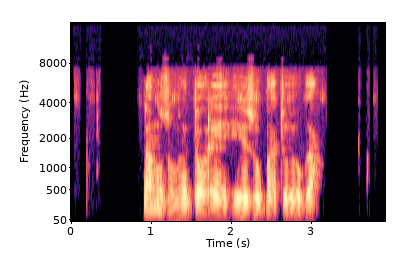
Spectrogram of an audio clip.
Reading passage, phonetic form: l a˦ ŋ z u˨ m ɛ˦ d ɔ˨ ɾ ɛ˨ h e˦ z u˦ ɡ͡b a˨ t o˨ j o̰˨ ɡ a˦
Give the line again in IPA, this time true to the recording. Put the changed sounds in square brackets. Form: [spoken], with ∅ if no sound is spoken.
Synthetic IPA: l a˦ ŋ z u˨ m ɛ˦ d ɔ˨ ɾ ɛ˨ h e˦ z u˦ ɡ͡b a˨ t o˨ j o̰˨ ɡ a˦

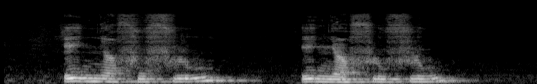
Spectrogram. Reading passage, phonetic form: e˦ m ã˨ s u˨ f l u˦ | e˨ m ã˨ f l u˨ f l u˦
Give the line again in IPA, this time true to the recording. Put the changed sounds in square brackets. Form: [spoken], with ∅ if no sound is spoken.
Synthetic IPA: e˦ [ɲ] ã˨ [f] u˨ f l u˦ | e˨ [ɲ] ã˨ f l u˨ f l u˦

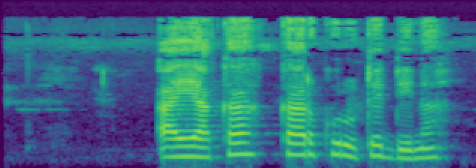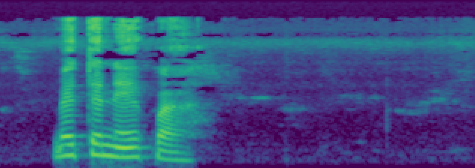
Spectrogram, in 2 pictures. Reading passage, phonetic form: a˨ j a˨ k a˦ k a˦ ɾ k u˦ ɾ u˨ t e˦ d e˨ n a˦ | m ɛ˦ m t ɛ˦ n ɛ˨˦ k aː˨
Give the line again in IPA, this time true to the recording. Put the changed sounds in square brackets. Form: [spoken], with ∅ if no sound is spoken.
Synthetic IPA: a˨ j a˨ k a˦ k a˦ ɾ k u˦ ɾ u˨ t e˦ d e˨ n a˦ | m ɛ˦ [∅] t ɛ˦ n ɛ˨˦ [k͡p] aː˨

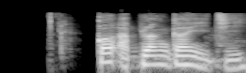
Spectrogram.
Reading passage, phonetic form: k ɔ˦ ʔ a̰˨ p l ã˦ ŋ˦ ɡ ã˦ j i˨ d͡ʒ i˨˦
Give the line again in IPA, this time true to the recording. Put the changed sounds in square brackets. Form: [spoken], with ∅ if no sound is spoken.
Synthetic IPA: k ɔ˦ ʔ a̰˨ p l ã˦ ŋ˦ ɡ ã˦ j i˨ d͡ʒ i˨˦

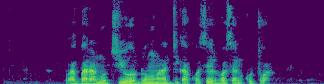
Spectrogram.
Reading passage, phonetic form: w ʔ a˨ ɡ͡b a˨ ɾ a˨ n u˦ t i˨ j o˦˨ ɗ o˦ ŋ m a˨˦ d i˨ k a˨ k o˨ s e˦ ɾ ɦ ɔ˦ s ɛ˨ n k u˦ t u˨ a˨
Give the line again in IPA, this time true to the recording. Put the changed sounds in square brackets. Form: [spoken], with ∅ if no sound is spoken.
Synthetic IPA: w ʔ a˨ ɡ͡b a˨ ɾ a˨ n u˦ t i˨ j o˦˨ ɗ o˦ ŋ m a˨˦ d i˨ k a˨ k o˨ s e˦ ɾ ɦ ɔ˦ s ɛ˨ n k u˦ t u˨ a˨

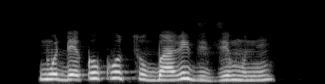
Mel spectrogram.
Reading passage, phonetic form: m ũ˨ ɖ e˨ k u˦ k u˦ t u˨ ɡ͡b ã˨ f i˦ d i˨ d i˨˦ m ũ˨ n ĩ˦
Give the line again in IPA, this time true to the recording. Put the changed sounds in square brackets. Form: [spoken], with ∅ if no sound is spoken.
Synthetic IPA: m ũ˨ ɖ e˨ k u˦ k u˦ t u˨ ɡ͡b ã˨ [v] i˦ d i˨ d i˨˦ m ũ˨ n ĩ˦

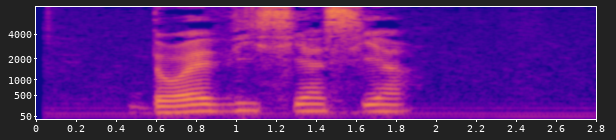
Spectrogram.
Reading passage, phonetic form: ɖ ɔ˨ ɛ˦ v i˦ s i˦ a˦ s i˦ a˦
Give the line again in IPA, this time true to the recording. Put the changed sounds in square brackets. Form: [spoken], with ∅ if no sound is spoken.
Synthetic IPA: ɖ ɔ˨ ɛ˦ v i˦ s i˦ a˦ s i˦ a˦

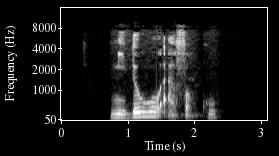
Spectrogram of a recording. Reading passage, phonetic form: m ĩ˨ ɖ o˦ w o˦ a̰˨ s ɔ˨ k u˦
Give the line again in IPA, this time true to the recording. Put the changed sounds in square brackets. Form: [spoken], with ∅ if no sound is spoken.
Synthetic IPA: m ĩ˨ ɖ o˦ w o˦ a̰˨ [f] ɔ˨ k u˦

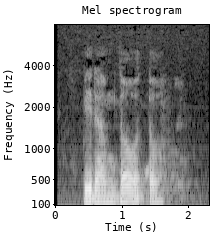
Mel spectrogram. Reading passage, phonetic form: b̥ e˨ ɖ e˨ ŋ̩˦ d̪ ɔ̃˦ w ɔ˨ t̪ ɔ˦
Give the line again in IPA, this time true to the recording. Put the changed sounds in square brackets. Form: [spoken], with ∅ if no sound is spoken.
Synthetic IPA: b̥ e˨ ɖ [a˨] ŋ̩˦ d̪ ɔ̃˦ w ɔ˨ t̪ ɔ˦

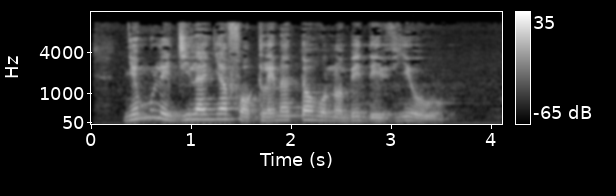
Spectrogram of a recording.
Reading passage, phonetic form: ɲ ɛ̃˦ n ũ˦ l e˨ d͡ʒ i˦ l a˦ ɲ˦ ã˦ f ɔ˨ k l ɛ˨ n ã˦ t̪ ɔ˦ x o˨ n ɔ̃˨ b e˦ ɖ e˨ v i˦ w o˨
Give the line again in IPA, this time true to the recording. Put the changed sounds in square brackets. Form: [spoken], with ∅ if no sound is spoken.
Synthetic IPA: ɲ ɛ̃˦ [m] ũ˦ l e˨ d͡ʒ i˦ l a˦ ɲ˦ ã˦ f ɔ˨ k l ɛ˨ n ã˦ t̪ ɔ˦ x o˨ n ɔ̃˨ b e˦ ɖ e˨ v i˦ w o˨

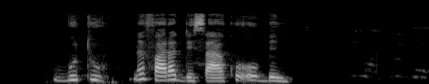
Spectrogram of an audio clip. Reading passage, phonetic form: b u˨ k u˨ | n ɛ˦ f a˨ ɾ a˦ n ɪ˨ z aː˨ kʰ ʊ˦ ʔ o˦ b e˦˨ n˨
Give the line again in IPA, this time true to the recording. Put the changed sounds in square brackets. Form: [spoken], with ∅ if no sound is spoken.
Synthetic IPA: b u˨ [t] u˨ | n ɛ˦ f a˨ ɾ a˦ [d] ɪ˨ [s] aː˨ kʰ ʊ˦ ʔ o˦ b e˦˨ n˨

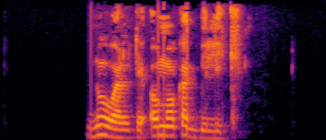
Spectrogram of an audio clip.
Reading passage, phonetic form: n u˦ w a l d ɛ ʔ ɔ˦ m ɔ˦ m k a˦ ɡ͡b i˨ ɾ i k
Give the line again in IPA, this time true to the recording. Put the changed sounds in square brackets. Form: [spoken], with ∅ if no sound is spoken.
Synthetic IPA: n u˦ w a l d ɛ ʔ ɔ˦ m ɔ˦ [∅] k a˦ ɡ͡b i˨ [l] i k

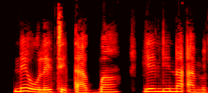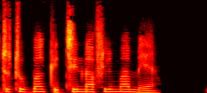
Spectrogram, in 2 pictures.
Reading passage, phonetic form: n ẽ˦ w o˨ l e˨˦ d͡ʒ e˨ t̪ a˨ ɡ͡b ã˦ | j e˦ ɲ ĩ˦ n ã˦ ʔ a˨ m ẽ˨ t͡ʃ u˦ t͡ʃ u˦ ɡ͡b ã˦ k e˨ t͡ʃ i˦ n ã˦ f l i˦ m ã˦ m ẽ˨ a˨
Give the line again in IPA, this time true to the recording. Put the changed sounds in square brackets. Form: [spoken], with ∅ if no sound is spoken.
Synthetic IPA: n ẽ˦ w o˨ l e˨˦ d͡ʒ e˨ t̪ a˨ ɡ͡b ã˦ | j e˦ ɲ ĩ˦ n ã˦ ʔ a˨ m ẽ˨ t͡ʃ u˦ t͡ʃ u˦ ɡ͡b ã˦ k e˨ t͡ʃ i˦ n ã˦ f l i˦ m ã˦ m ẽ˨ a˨

